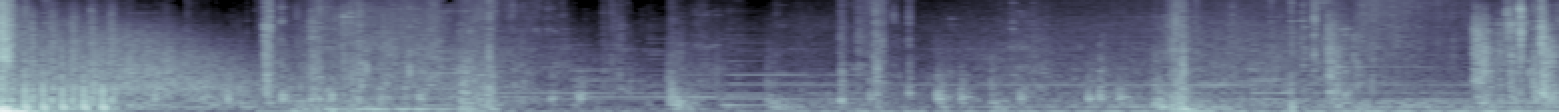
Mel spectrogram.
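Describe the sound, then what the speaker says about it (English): Gunfire in the video game Apex Legends, a run of sharp, irregular shots and bursts at close range, loud at first and then scattered across the clip with game effects between them. "They're shooting at me."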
